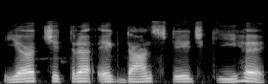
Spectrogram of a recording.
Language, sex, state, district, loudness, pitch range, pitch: Hindi, male, Assam, Kamrup Metropolitan, -15 LUFS, 125-140 Hz, 130 Hz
